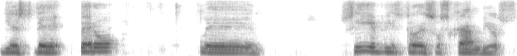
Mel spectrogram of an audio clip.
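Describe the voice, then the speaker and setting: A man with a dark, mellow tone speaks in a fairly high, somewhat breathy voice at a very slow pace, with long, frequent pauses. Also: ordinary pitch variation. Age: 80s+. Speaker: retired teacher. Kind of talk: interview.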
